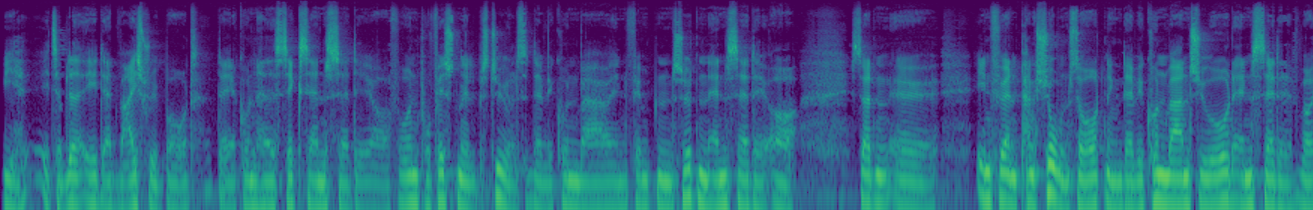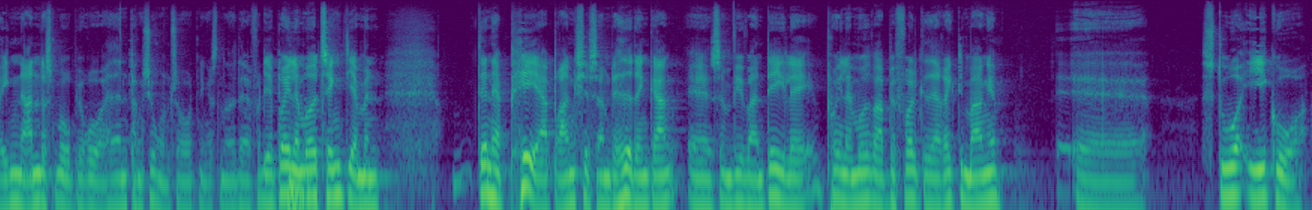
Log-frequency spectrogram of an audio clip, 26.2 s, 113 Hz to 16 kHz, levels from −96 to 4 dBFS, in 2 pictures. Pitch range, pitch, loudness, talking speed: 115-130 Hz, 120 Hz, -30 LUFS, 190 wpm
